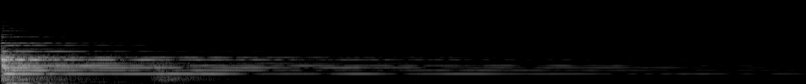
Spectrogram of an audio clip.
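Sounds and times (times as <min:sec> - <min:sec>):
piano: 0:00.0 - 0:08.0.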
